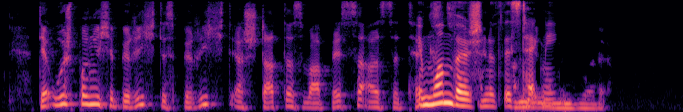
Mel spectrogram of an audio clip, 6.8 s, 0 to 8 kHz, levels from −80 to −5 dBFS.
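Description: From 4.62 to 6.0 s the speech dips and breaks up, dropping around 30 dB; likely speech suppressed in double talk, with the echo canceller ducking the talker.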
